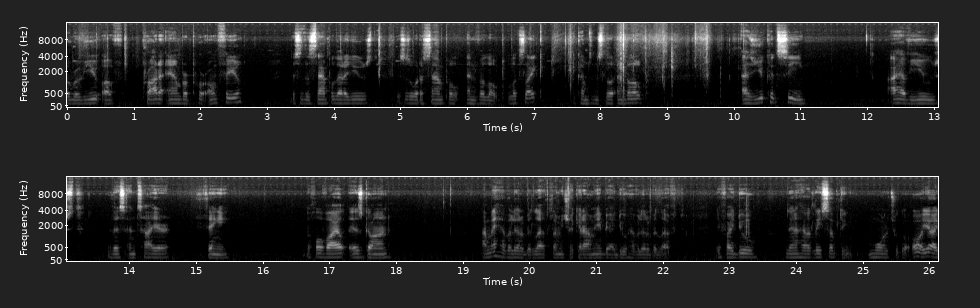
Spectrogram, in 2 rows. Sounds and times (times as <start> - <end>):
Speech: 0.0 - 2.7, 3.4 - 7.1, 7.7 - 8.7, 10.1 - 11.1, 12.3 - 15.5, 16.6 - 18.0, 19.3 - 26.1.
